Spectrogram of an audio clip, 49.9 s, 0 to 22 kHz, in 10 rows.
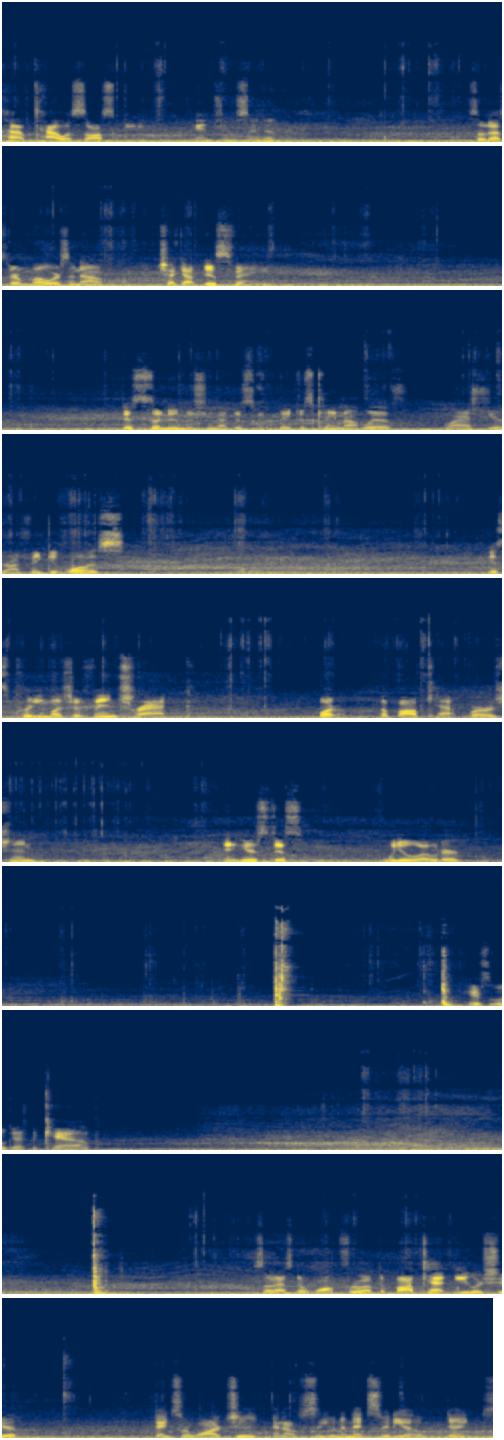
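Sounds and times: distant road traffic rumble: 0.0 - 49.9
outdoor background noise: 0.0 - 49.9
door latch clack: 40.9 - 41.3.

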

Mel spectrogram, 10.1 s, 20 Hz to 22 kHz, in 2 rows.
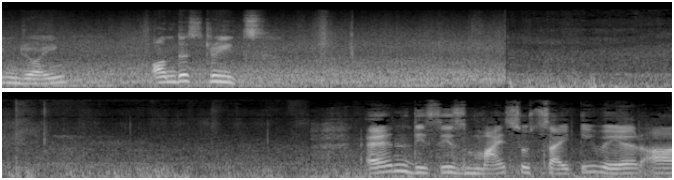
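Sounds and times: low street rumble: 0.0 - 10.0
outdoor background hiss: 0.0 - 10.0.

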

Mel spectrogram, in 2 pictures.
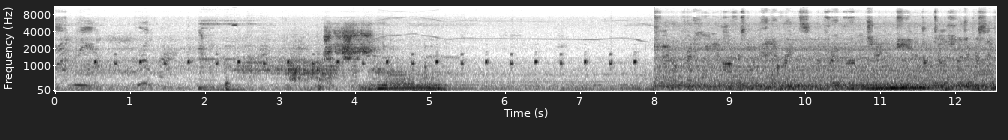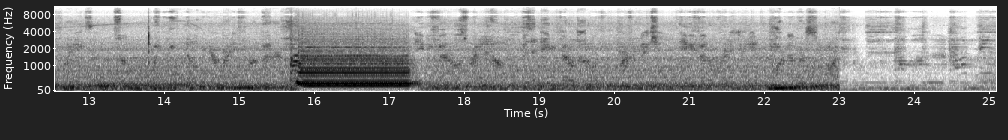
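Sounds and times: rough road noise: 0.0 - 23.0
car road and engine noise: 0.0 - 25.0.

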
